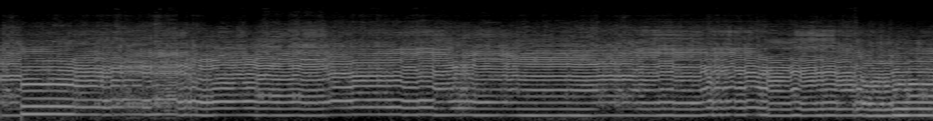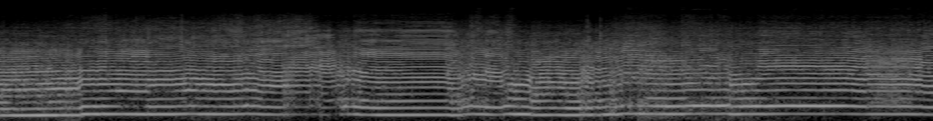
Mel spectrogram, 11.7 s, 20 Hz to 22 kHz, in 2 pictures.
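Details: Angry honey bee buzzing close by as darkness falls during a first-day cutout of a long-time colony in a house wall on March 6. The buzz is steady, rich and nasal, its pitch wavering slightly up and down, and it is heard without pause.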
